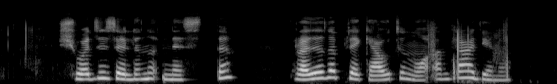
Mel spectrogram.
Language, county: Lithuanian, Klaipėda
